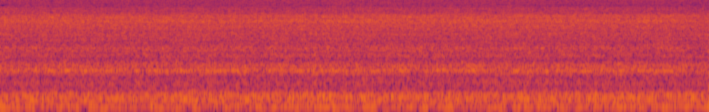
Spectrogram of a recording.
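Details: Chinese diesel heater with an added external thermistor temperature sensor, under test. An even, steady fan roar with a low hum and no surging or popping; it runs smoothly at full output before cycling down.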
